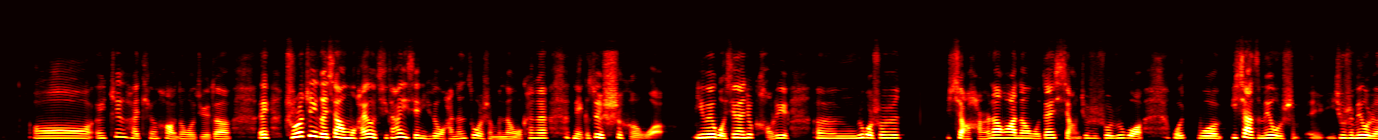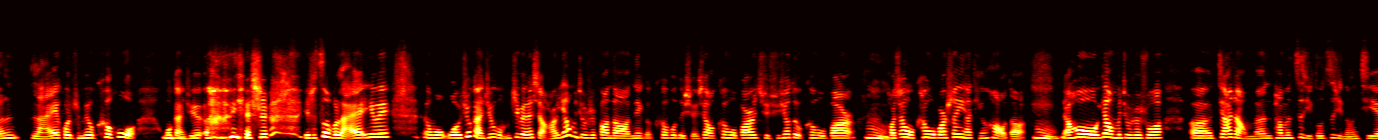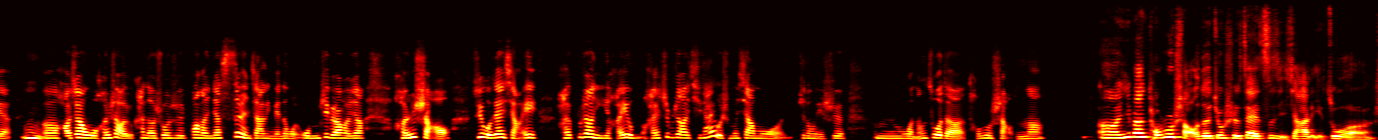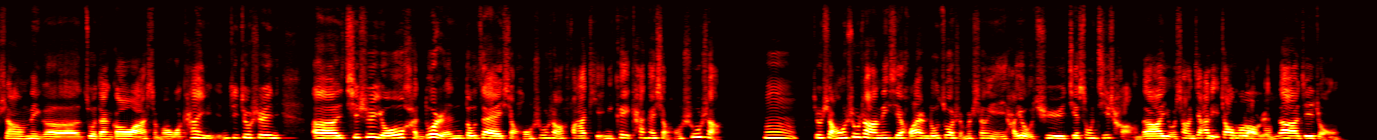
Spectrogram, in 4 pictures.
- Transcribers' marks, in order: teeth sucking; teeth sucking; laugh; laughing while speaking: "也是 也是做不来"; teeth sucking; sniff; teeth sucking; other background noise
- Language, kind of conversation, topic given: Chinese, advice, 在资金有限的情况下，我该如何开始一个可行的创业项目？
